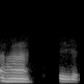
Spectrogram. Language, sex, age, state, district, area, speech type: Bengali, male, 18-30, West Bengal, Uttar Dinajpur, rural, conversation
